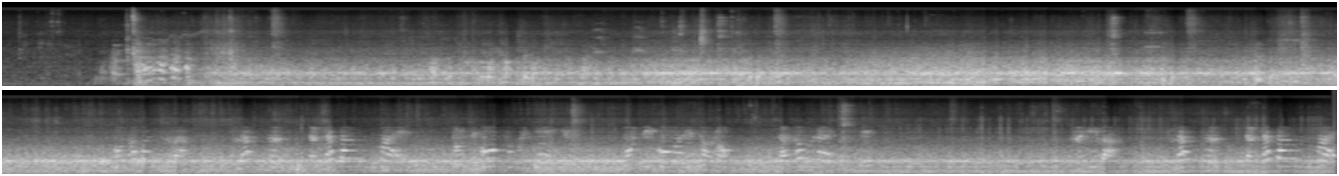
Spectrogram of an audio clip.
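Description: The diesel engine of a Hino Blue Ribbon II city bus starting up about a second in, then running steadily with a constant whine as the bus pulls away and drives on, heard inside the cabin.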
